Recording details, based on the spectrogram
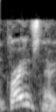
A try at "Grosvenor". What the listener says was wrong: You don't pronounce the S. It's a silent S.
